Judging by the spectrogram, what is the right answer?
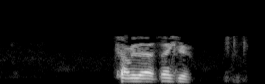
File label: Light Rail Emergency, scanner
